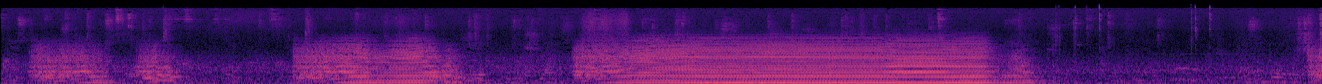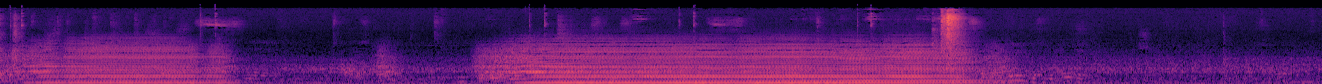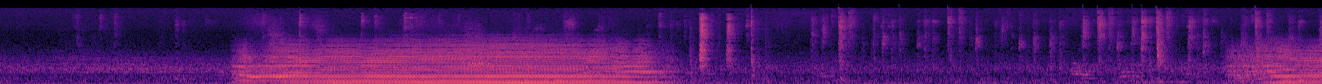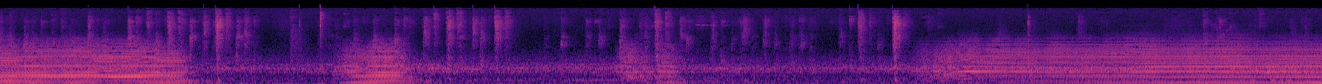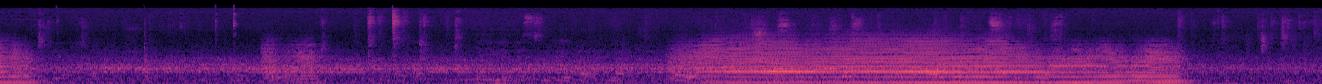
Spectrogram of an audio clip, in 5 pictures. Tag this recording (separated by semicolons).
city; din; keyboard; noise; office; roar; rumble; thunder; work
